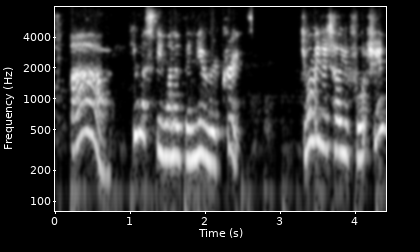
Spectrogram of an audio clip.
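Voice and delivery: small, little, high voice. A fortune teller greets a new recruit at her door, in a small voice. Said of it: "You hear her small voice call out".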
